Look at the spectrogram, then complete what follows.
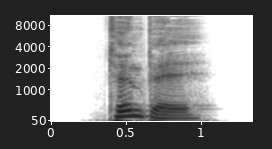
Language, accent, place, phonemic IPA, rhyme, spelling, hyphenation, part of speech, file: German, Germany, Berlin, /ˈtʏmpl̩/, -ʏmpl̩, Tümpel, Tüm‧pel, noun, De-Tümpel.ogg
- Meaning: shallow pond, pool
